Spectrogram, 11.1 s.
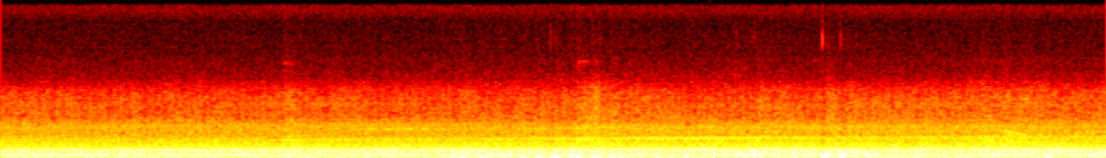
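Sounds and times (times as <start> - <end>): train wheels rumbling on rails: 0.0 - 11.0
clacks over rail joints: 7.5 - 8.8.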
